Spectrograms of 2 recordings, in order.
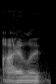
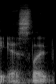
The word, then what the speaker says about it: islet: Maybe that's an islet there, or an islet. Don't say islet, but if it helps you spell it, I-S-L-E-T, then that's okay. Just don't say it that way.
